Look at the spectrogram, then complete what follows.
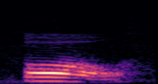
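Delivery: O said long with round open lips; O vowel shape. Shown as a demonstration. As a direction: round the mouth into O. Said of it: "think about saying the word wo".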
